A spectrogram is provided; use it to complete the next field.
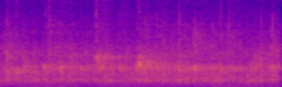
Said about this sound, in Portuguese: Assim nós damos a honra, a glória, o louvor a Ti e fazemos isso com uma salva de palmas ao Teu nome, Jesus.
